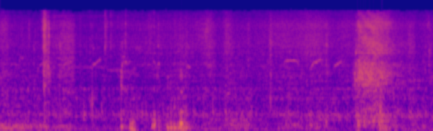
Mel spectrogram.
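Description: An African elephant at a mud wallow: a few faint low grunts, then near the end a short, loud hissing rush as it blows mud out of its trunk over its back.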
